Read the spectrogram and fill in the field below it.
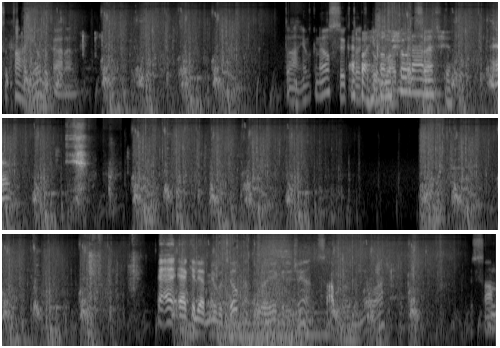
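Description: A pickaxe chops repeatedly into a tree.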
